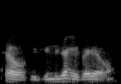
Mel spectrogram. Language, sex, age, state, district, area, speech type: Bodo, male, 18-30, Assam, Chirang, rural, conversation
